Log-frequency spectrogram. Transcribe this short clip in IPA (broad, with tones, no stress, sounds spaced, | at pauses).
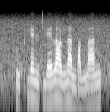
pʰ ṵ˨˩ pʰ j ɛ˥˩ n t̪ ɥ ɛ˧˥ l ɑ˥˧ ʊ̯ n̪ ä˥˩ n̪ j ɑ˩ ʊ̯ m a˧˥ n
